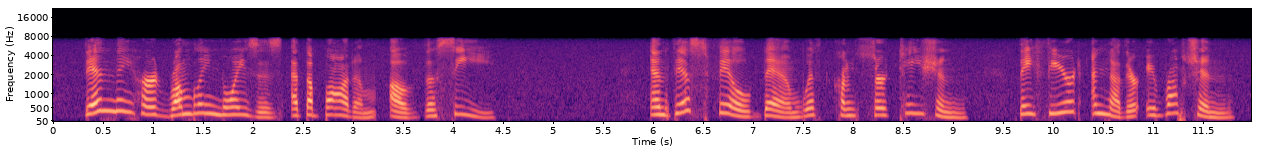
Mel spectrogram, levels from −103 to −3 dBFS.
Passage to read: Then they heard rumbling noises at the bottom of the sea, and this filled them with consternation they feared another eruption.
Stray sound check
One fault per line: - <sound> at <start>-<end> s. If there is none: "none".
none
